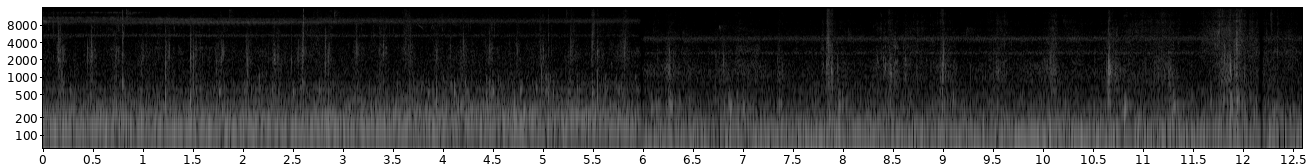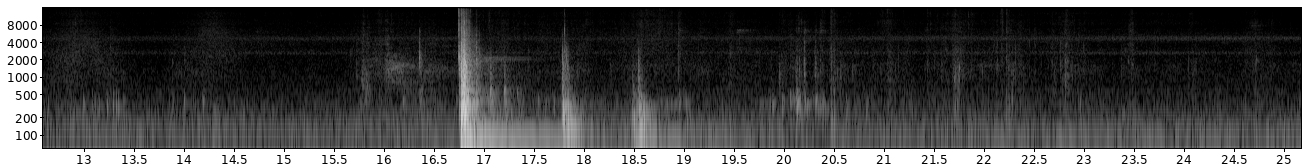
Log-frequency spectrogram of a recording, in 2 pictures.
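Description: Footsteps on a leaf-littered forest path under the steady chirring of crickets. About two-thirds of the way through come one loud thump and then two smaller ones close after it.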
